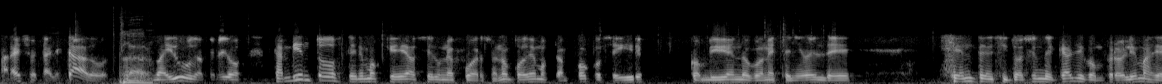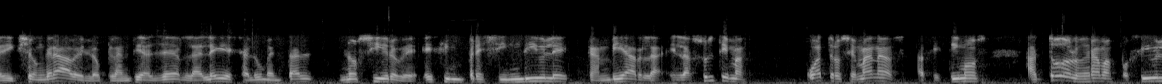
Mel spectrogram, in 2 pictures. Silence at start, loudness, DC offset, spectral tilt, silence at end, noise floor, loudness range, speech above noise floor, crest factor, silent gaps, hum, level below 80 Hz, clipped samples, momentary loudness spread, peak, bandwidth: 0 s; -27 LUFS; under 0.1%; -5.5 dB/octave; 0 s; -53 dBFS; 3 LU; 25 dB; 20 dB; none; none; -52 dBFS; under 0.1%; 8 LU; -10 dBFS; 15 kHz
